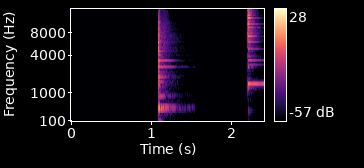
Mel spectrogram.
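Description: A single struck, ringing ding about a second in, after silence, with a few clear tones that fade out within half a second.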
